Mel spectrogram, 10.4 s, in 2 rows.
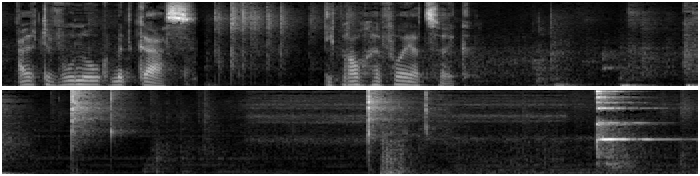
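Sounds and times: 
speech: 0:00.1 - 0:01.5, 0:02.4 - 0:03.6
old metal pots clinking as handled: 0:09.7 - 0:10.4.

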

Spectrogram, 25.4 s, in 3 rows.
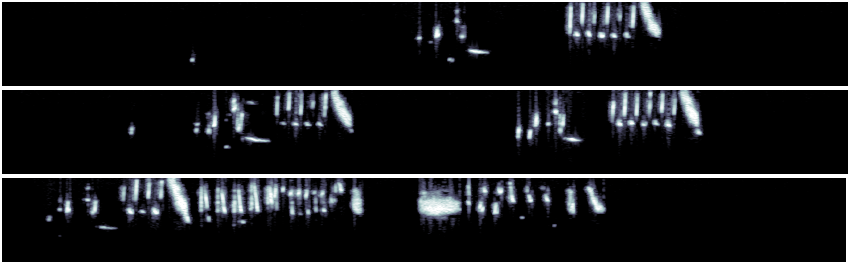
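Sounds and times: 
European goldfinch singing: 0:04.2 - 0:04.9, 0:05.7 - 0:06.6, 0:10.5 - 0:12.0, 0:13.6 - 0:15.5, 0:17.4 - 0:23.0.

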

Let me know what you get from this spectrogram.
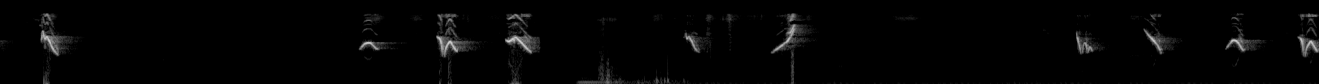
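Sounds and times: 
red-cowled cardinal whistled song: 0:00.0 - 0:00.9, 0:03.4 - 0:05.4, 0:06.8 - 0:07.1, 0:07.7 - 0:08.3, 0:09.4 - 0:13.1.

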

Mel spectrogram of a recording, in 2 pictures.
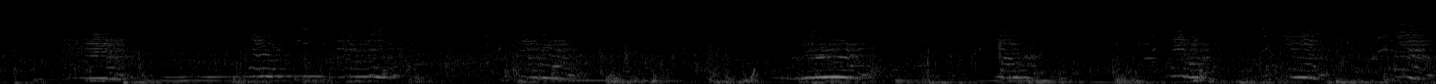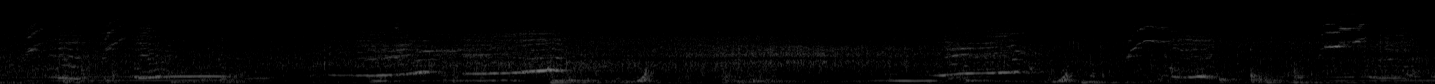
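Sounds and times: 
humpback whale song recorded underwater with a hydrophone off Saint-Paul, Réunion: 0:00.1 - 0:28.7.

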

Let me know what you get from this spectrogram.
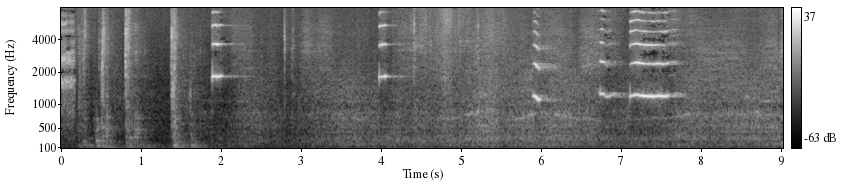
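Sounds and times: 
window being carefully opened: 0:00.2 - 0:08.9.

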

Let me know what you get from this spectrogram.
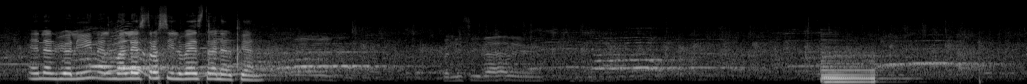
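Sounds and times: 
audience applause: 0:00.0 - 0:10.2
speech: 0:00.3 - 0:02.8.

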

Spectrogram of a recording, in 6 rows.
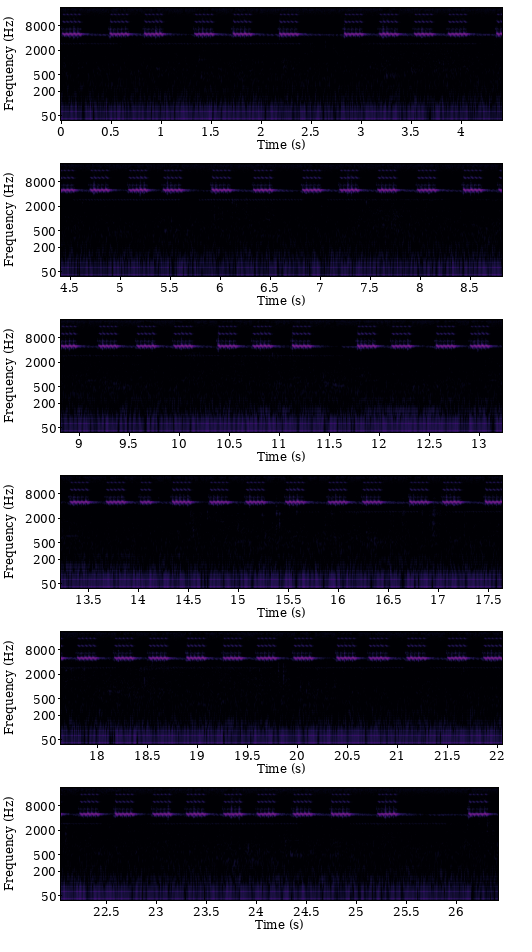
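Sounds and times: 
cricket chirping: 0:00.0 - 0:26.4.

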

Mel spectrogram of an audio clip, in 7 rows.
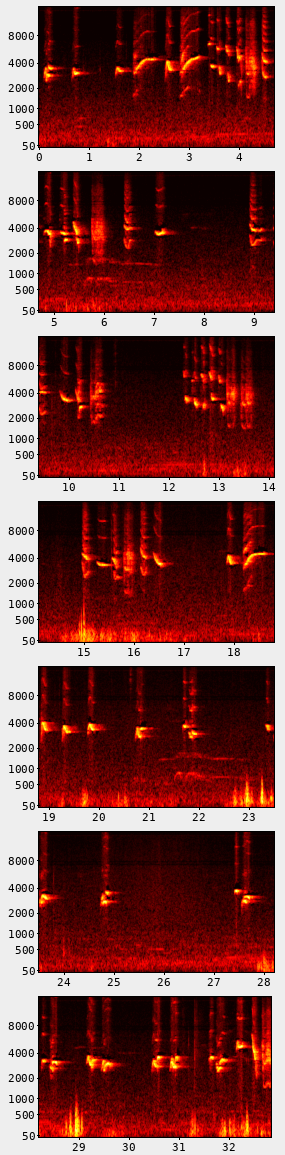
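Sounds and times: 
Oriental magpie-robin song: 0:00.0 - 0:08.1, 0:08.9 - 0:10.8, 0:12.2 - 0:13.8, 0:14.9 - 0:16.8, 0:17.8 - 0:20.1, 0:20.7 - 0:22.1, 0:23.3 - 0:23.9, 0:24.7 - 0:25.2, 0:27.4 - 0:32.8.

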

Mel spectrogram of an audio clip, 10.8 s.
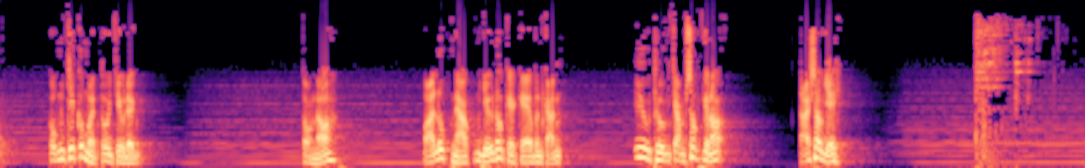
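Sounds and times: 
speech: 0:00.5 - 0:01.5, 0:03.0 - 0:03.5, 0:04.2 - 0:05.7, 0:06.3 - 0:07.4, 0:08.0 - 0:08.5
falling shards clinking: 0:09.8 - 0:10.5
flower vase kicked off a table shattering: 0:09.8 - 0:10.6.

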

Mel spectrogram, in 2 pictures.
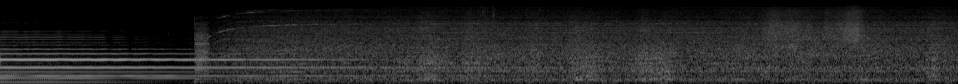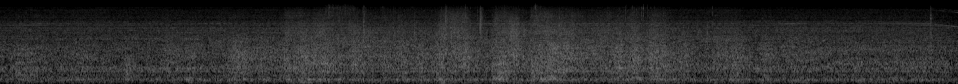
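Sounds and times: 
vacuum cleaner running: 0:00.0 - 0:19.1.

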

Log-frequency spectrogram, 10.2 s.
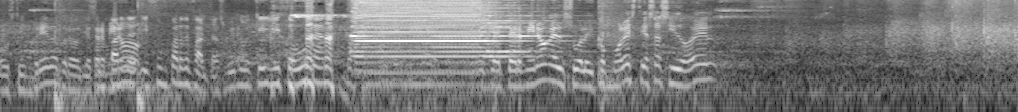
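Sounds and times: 
speech: 0:00.0 - 0:07.4
Pumarín basketball crowd applauding an injured player at Oviedo Baloncesto game: 0:08.7 - 0:10.1.

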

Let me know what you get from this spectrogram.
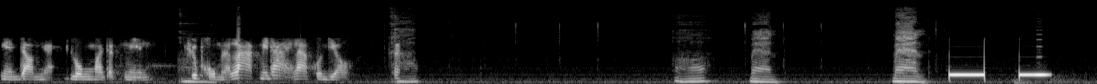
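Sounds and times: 
speech: 0:00.0 - 0:04.3, 0:06.7 - 0:07.9, 0:08.9 - 0:09.4
telephone busy tone after a call drops: 0:09.5 - 0:10.5.

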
